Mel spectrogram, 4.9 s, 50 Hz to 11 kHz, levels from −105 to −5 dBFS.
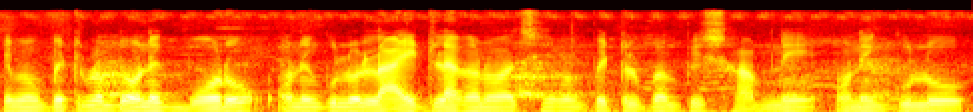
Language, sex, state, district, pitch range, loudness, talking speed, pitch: Bengali, male, West Bengal, Kolkata, 100-110 Hz, -20 LUFS, 220 wpm, 105 Hz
